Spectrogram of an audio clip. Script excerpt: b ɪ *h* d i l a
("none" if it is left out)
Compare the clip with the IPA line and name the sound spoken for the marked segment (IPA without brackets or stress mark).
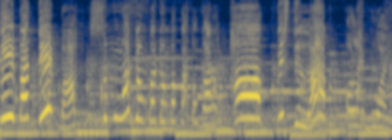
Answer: s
